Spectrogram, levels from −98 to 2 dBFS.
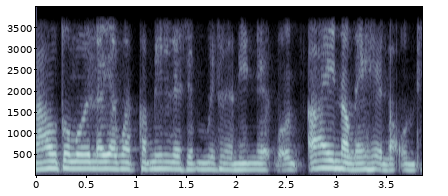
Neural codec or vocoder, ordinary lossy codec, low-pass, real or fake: codec, 32 kHz, 1.9 kbps, SNAC; none; 3.6 kHz; fake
